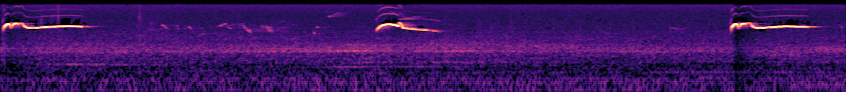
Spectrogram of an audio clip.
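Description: An Eastern Wood-Pewee sings three clear, high, slurred whistles, each about a second long and spaced about four seconds apart, over a soft background hush.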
